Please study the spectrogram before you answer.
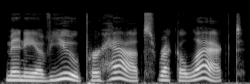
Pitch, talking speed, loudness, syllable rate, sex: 200 Hz, 120 wpm, -15 LUFS, 3.8 syllables/s, female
